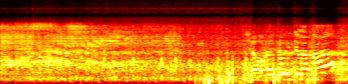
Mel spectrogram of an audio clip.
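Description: A car engine running as the car moves off, with a man's voice shouting over it near the end.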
